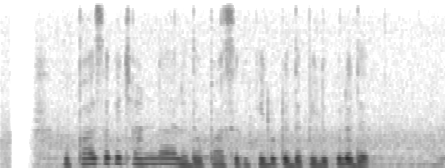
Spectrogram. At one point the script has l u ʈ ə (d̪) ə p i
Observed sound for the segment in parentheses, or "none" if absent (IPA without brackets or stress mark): d̪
